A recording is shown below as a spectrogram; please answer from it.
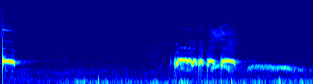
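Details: Local zebra dove song, a clear-voiced lure meant for morning playback to get other doves singing: one short cooing note, a pause, then a quick burst of three rolling, arched coos trailing into a softer, fading tone.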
